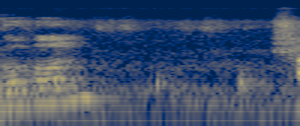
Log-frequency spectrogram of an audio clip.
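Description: A marker writing on a whiteboard, with faint rubbing strokes and a couple of small taps in a pause between bits of a man's speech. The speech is the loudest sound.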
